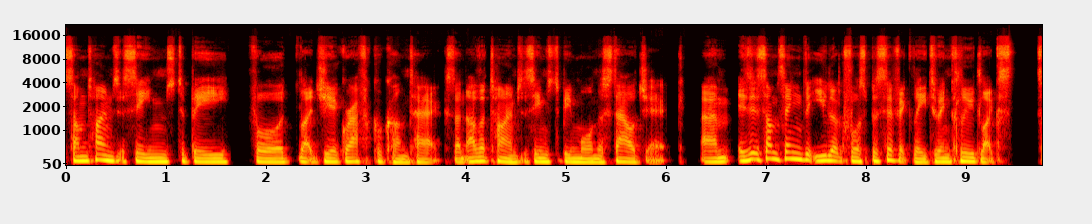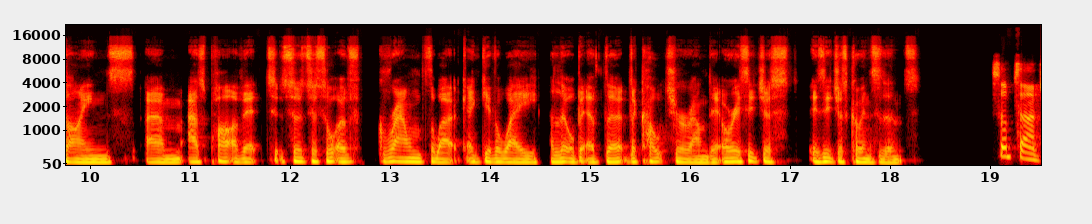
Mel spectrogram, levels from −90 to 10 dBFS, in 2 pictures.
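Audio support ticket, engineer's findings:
Call audio freeze, 9.43–9.75 s, after "specifically to include like": likely delayed packets emptying the jitter buffer. Last sound stretched as a fading buzz, then about 0.21 s of silence. Speech resumes intact; a 0.29 s gap is inserted, adding latency.

Jitter buffer speed-up, 13.42–14.63 s, between "to sort of ground" and "little bit of the": receiver trimming excess buffered audio by cutting pitch-period pieces, about 0.3 s in total. Speech runs 123% speed, pitch unchanged, sounds hurried.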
